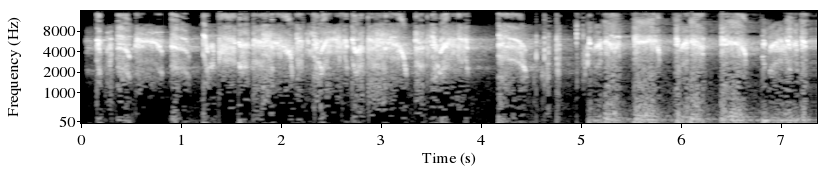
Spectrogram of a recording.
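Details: Edible-nest swiftlet calls played inside a building to attract swiftlets: dense, high twittering chirps and squeaky, buzzy notes in rapid overlapping bursts with no pauses, fading briefly near the middle before the chatter resumes.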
